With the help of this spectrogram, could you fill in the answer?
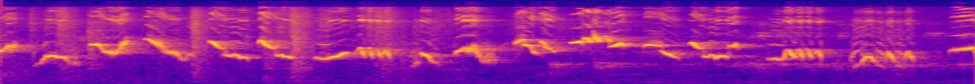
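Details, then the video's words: Song of a white-rumped shama, used to help a bird lacking fighting spirit: quick sequence of loud, looping whistles and harsh squawky notes, rising and falling, delivered almost without pause. "suara ini dapat mengatasi murai batu kurang ngotot"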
